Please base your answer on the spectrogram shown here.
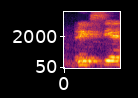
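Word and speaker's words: Riccia: and the other one is Rixia, इसे भी Rixia, Rixia, whatever, there are different names. Rixia is the correct pronunciation.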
